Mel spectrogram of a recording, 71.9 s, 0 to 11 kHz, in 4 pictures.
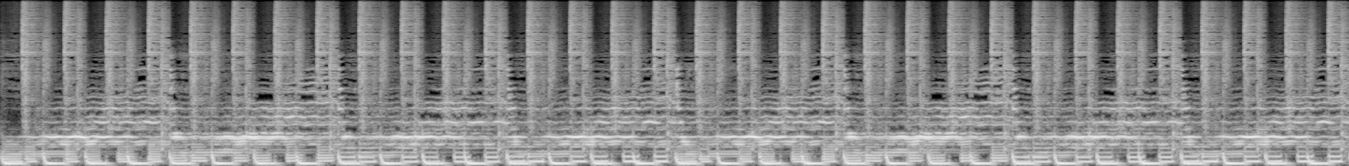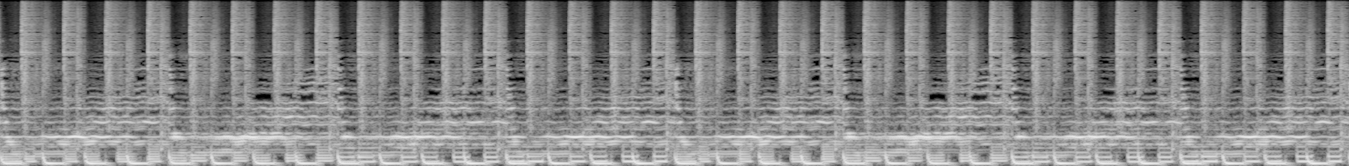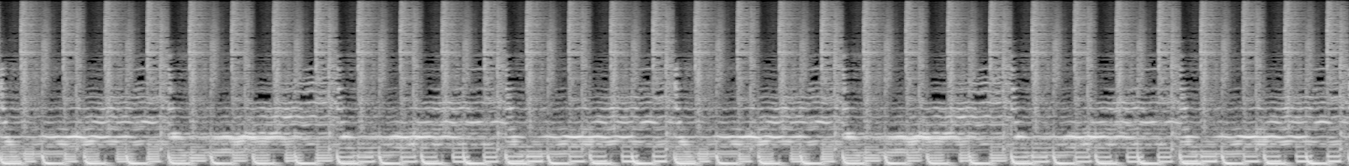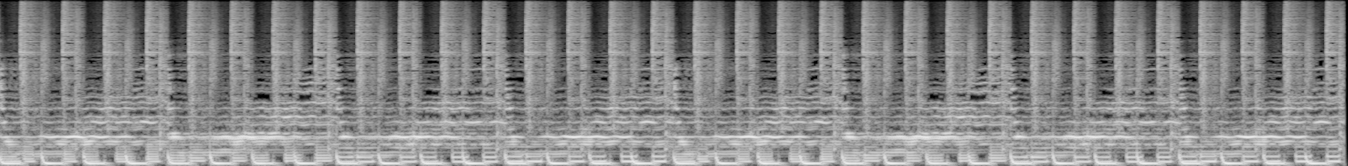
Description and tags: House loops 108 simple mix down tempo
free music made only from my samples
90s, bass, beat, bpm, club, daft, daftpunk, dance, drum, electric, electro, electronic, guitar, house, loop, punk, synth, techno, trance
